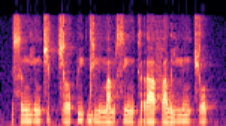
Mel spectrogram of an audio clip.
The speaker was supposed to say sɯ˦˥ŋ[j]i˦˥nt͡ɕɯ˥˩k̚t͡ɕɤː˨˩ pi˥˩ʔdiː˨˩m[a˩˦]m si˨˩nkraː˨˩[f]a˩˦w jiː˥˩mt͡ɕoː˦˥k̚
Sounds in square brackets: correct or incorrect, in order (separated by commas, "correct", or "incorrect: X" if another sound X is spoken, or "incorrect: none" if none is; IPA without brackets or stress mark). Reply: correct, correct, correct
